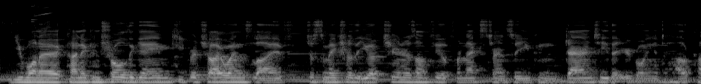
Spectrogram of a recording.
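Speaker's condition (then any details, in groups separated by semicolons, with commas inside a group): No condition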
